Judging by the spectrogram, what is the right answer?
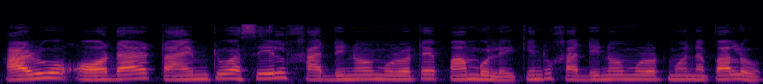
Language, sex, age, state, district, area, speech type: Assamese, male, 60+, Assam, Lakhimpur, rural, spontaneous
